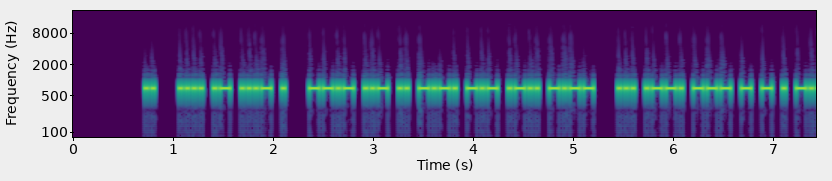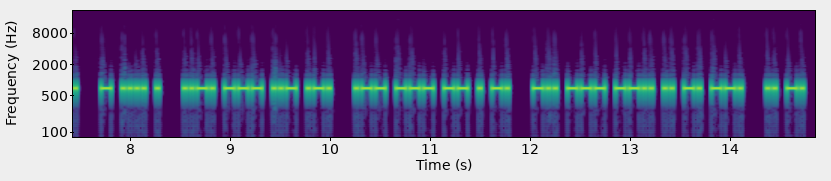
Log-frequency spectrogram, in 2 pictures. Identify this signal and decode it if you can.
Morse code, heard as a keyed tone, about 36 wpm, 700 Hz. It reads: I HAVE QUICKLY SPOTTED THE FOUR WOMEN DOZING IN
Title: Pangram Challenge v2 - 35wpm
